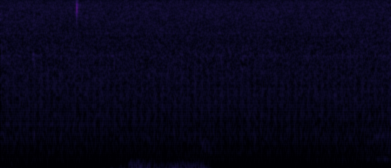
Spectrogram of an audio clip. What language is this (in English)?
Norwegian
